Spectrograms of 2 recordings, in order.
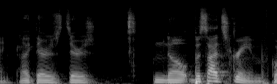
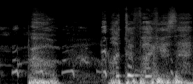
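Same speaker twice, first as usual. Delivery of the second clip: very high, loud, frightened blurt; 5 dB louder than usual. Acting out hiding in a closet during a horror movie: acting scared. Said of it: "I'm so scared".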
